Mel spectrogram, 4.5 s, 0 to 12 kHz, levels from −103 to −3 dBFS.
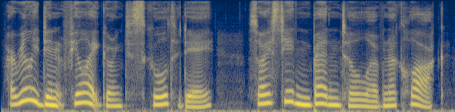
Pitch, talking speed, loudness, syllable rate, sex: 225 Hz, 235 wpm, -17 LUFS, 6.0 syllables/s, female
